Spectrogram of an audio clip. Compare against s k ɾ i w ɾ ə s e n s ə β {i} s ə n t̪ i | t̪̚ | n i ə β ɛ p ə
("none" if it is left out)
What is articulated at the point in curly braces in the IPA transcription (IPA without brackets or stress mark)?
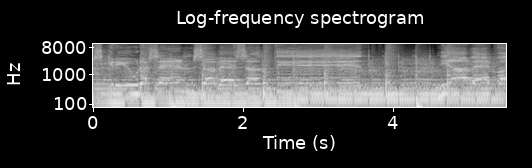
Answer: ɛ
